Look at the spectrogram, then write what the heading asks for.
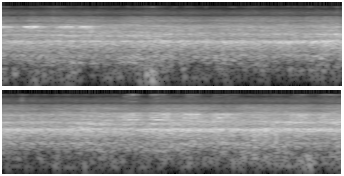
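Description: Passenger coaches of an Indian Railways express train passing at speed: a steady, loud rush of steel wheels on rail, with a faint high squeal about two thirds of the way through.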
